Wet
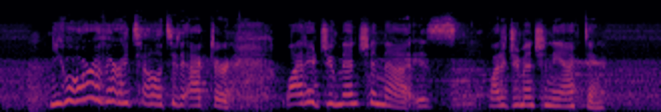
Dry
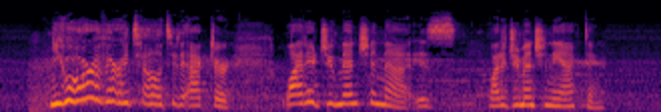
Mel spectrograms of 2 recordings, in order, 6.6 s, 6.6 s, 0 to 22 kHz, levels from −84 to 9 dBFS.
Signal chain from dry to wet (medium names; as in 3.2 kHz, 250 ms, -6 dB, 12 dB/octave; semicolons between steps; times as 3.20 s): high-pass 840 Hz 6 dB/octave; peaking EQ 3 kHz -13.5 dB 0.98 oct; reverse; compression 6:1, threshold -39 dBFS, peak gain reduction 17 dB; reverse; trim +2.5 dB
